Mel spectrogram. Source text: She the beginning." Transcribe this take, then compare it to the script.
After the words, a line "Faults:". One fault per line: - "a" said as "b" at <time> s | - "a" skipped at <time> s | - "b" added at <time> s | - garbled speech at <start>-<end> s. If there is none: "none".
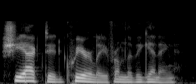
She acted queerly from the beginning."
Faults:
- "acted queerly from" added at 0.2 s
